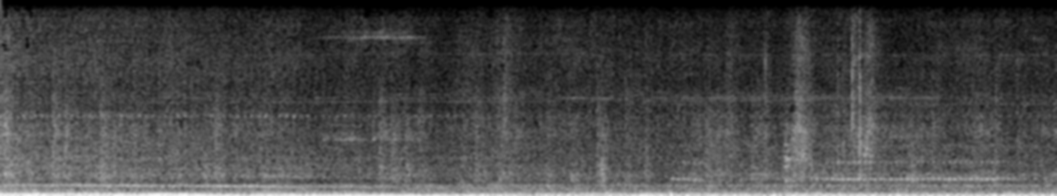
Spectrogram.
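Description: A bus engine rumbles low and steady while the bus drives.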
